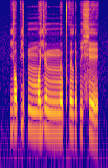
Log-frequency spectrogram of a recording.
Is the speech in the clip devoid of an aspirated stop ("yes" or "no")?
no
